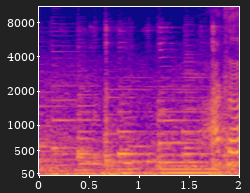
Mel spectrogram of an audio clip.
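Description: Bluegrass string band playing live (mandolin, banjo, guitar, fiddle and bass) under a male lead voice singing the verse.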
